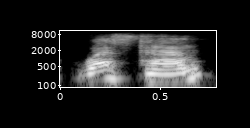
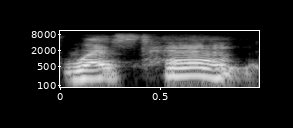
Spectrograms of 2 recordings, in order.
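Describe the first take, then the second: First: "West Ham" run together as one word; no gap between "West" and "Ham"; wrong pronunciation. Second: "West Ham" slowly, as two separate words; a drawn-out "West", then a full "Ham"; correct pronunciation. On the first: Fan showing how people get it wrong, words run together. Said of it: "It's not West Ham". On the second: Fan correcting how people say it, two slow words. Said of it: "It's West Ham". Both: Shown as a demonstration.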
